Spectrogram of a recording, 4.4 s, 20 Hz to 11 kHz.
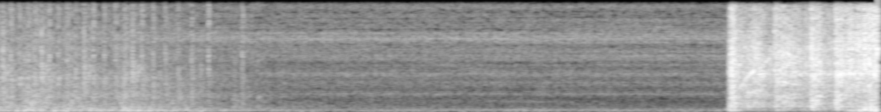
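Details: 1997 Volvo 850R after cylinder head rebuild: engine catches, settles into uneven, lumpy idle, then surges loudly; rough idle.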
